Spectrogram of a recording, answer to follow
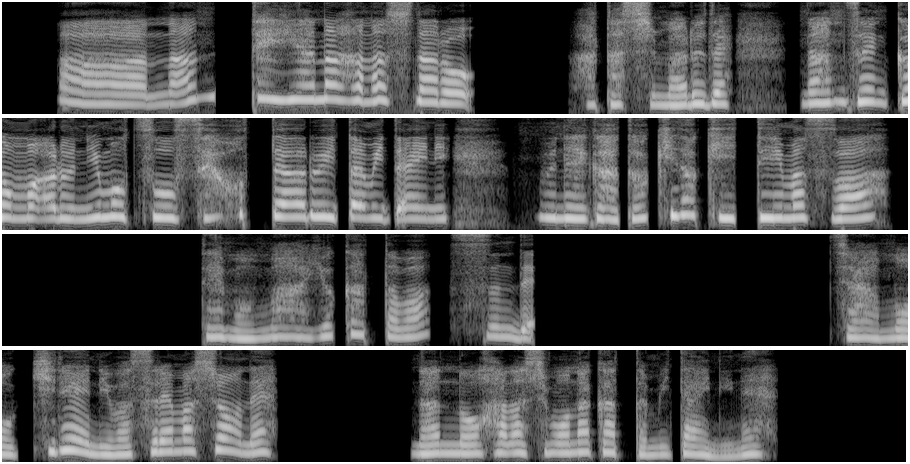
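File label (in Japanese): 古典, ボイスサンプル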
